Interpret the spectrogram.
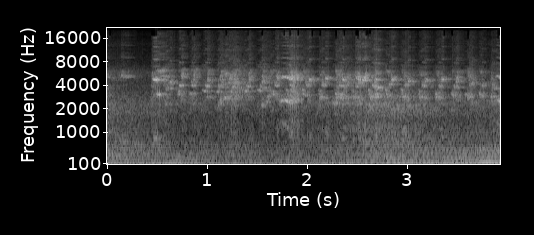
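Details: Pet lovebird in full 'ngekek' song, the long chattering style prized by Indonesian bird keepers: after a short quiet start, a dense, unbroken run of high, rapid, scratchy chirps and trills continues to the end over low background hum.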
